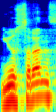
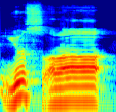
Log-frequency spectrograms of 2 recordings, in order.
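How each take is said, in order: First: The word ends with a full -ran ending. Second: The word ends on a long -a sound. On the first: The reciter keeps going without pausing. "युसरन से युस्रा" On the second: The reciter pauses at this word. "युसरन से युस्रा"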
